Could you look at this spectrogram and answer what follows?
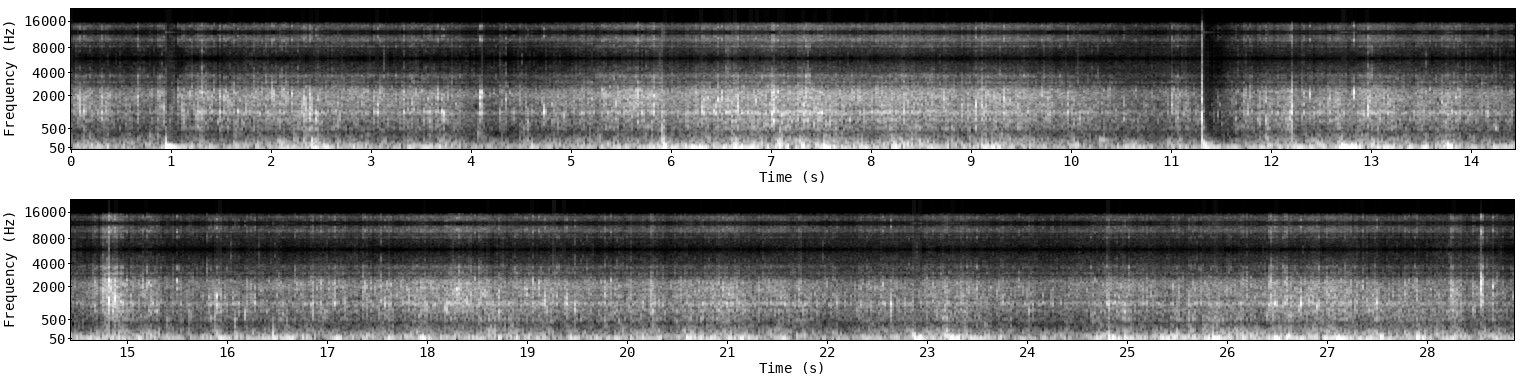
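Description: Tidal whitewater rushing and splashing against a kayak's hull, heard close up from the bow, with a steady low rumble under the rush. A single sharp knock about eleven seconds in.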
